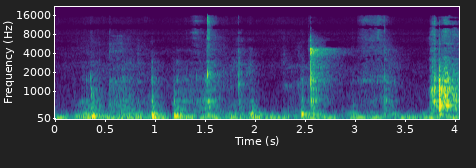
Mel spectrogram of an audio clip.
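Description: Plastic screw cap of a water bottle being twisted off, giving a scatter of small clicks and plastic crackles, then a sharper knock near the end as the cap and cups are handled on a wooden table.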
